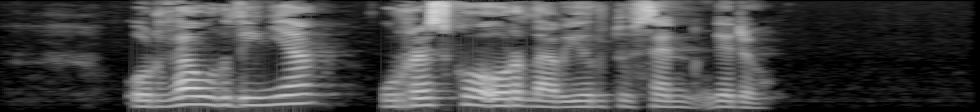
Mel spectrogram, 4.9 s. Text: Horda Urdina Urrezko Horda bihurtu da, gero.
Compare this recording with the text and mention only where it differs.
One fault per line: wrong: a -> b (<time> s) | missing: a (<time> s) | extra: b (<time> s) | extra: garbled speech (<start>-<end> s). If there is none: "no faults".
wrong: da -> zen (3.3 s)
